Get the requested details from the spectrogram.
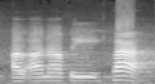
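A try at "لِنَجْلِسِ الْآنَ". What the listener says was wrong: Linajlisil ana. Alnya jangan diulang.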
